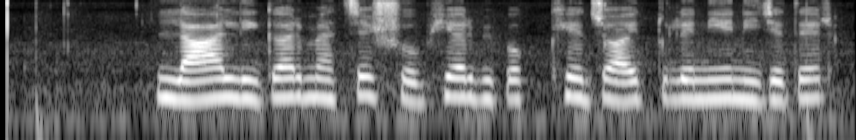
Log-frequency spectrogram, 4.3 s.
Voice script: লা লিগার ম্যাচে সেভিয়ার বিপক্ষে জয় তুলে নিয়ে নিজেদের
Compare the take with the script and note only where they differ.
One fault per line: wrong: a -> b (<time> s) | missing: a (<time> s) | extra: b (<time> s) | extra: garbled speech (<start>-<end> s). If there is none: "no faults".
no faults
